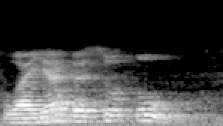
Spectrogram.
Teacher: Huruf po-nya nggak boleh keluar udara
